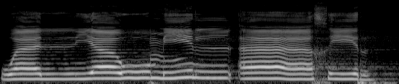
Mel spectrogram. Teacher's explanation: maka cara membacanya dipanjangkan dua harokat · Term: mad badal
